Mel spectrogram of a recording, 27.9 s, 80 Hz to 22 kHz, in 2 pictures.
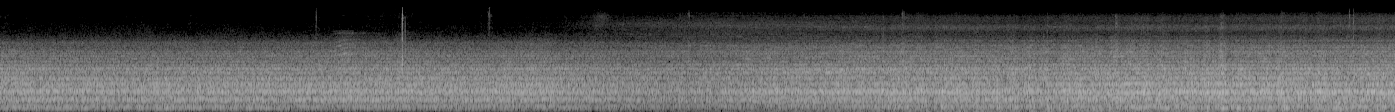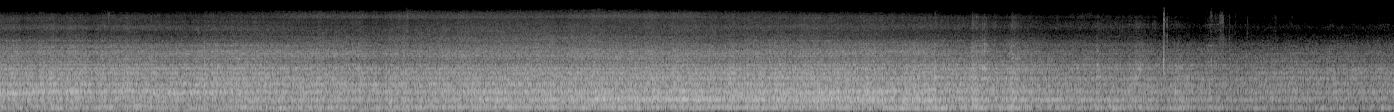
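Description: A DB Schenker Class 60 diesel locomotive's engine runs steadily with a many-toned hum as the locomotive moves along the track. It grows louder from about seven seconds in and eases off near the end.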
